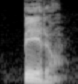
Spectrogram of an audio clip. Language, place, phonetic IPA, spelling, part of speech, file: Occitan, Béarn, [ˈpeɾo], pera, noun, LL-Q14185 (oci)-pera.wav
- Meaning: pear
